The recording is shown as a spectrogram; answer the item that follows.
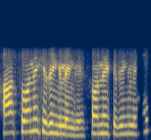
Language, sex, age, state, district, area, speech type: Hindi, female, 30-45, Uttar Pradesh, Chandauli, rural, conversation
